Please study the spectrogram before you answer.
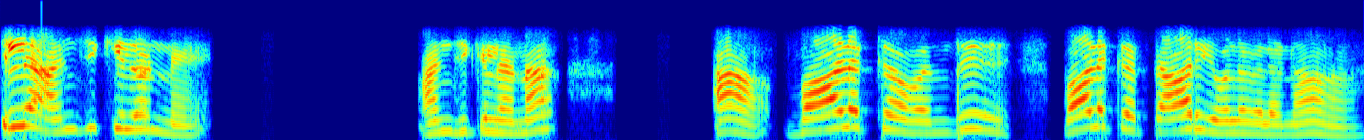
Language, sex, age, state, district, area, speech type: Tamil, female, 45-60, Tamil Nadu, Pudukkottai, rural, conversation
